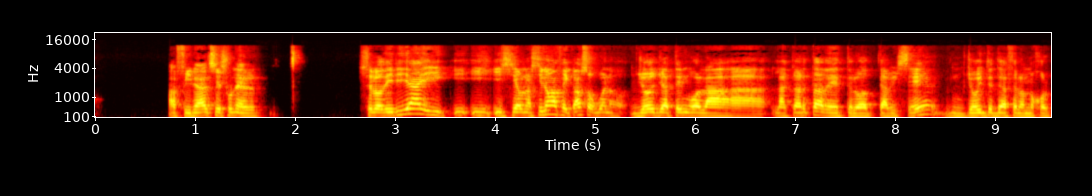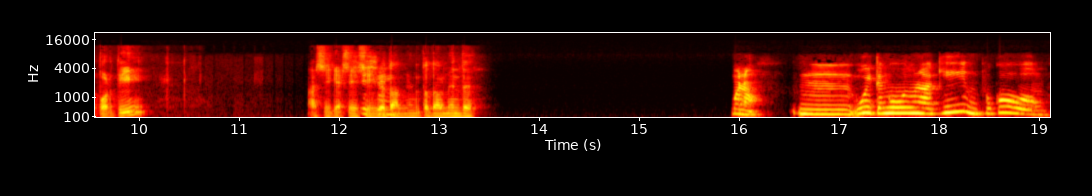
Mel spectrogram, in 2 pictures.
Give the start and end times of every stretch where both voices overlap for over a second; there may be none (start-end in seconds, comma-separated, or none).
none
